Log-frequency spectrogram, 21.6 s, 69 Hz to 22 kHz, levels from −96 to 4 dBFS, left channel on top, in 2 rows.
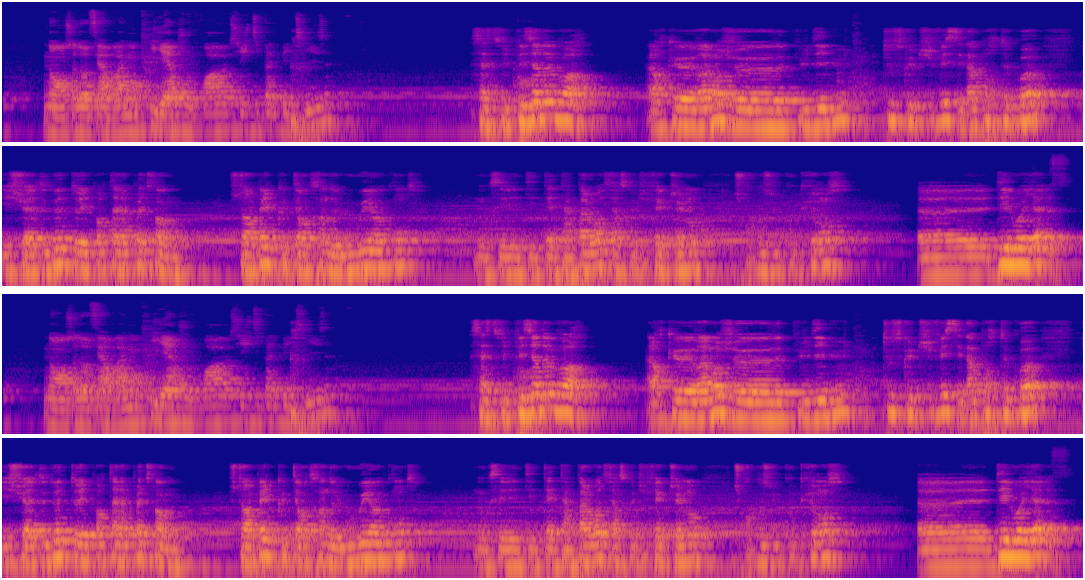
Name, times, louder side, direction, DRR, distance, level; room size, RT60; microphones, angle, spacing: voice 1, 0.4-3.3 5.1-5.7 8.3-8.6, left 1 dB, 25° left, -1 dB, 0.3 m, -37 dB
sound 1, 3.3-19.8, equal, 60° left, 0.8 m, -52 dB
voice 2, 4.7-5.8 6.4-8.5 8.8-10.4 10.8-12.6 13.2-14.9 15.5-17.8 18.2-19.2 20.0-21.4, equal, 35° right, 0 dB, 0.5 m, -29 dB
2.8 x 2.1 x 2.2 m, 0.84 s
head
